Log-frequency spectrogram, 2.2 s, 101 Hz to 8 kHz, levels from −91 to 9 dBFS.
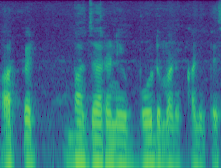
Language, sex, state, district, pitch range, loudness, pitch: Telugu, male, Andhra Pradesh, Srikakulam, 100-115 Hz, -20 LUFS, 105 Hz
